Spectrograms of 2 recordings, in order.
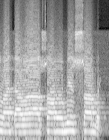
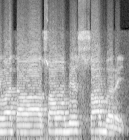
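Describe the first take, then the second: First: The final r is stopped with no vowel. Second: The final r is followed by a short i. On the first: "dengan mematikan huruf ra-nya" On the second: "dengan dihidupkan huruf baris terakhirnya"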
